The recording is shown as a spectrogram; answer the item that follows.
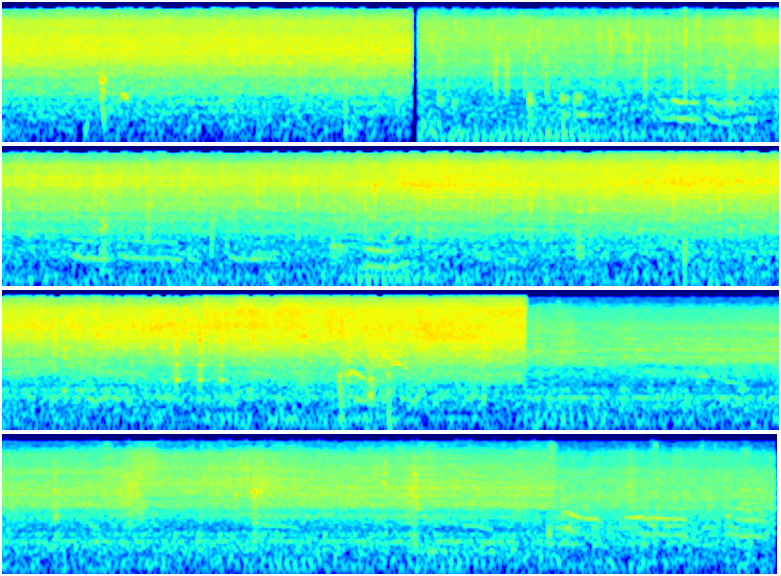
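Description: Spiced onion, tomato and chilli, and then cucumber pieces, sizzling in hot oil in a metal karahi, stirred now and then with a metal ladle. The steady hiss breaks off abruptly at about four seconds and again at about twenty-one seconds, and after that it is quieter and duller.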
